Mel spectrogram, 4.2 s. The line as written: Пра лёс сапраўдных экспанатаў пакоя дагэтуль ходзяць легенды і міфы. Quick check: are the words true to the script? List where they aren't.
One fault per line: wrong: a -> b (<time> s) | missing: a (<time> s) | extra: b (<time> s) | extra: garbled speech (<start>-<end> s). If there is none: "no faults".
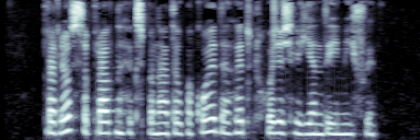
no faults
